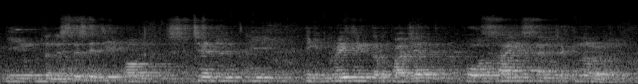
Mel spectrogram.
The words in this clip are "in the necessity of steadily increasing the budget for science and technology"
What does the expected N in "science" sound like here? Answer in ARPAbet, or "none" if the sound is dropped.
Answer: N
